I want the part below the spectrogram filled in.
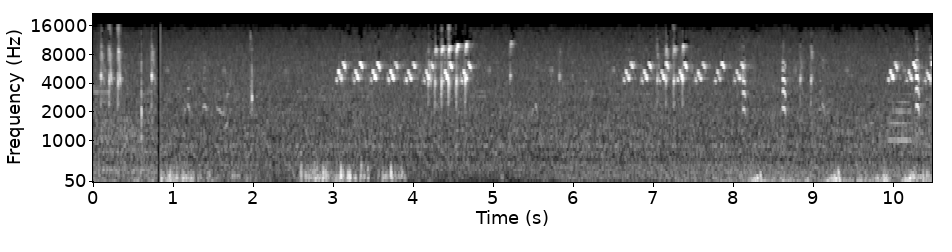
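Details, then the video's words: A red-wattled lapwing gives short bursts of sharp, high, rapidly repeated call notes, several seconds apart, over heavy low wind rumble. "Red-wattled lapwing Call | टिटवी चा आवाज"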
